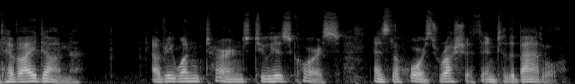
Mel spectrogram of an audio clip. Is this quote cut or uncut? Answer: uncut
